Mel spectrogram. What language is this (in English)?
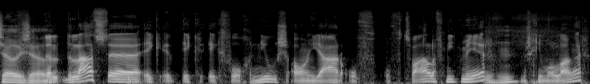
Dutch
